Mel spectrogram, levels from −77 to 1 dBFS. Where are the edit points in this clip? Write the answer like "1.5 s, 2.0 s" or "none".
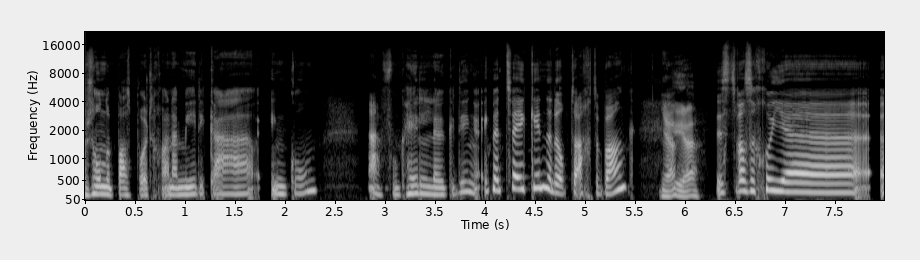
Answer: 4.0 s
